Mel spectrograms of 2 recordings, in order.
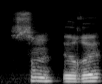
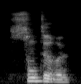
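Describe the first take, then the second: First: The t of sont is silent. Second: A t sound links sont into heureux. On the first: "on dirait sans liaison" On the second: "Avec la liaison"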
